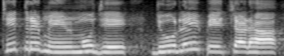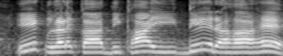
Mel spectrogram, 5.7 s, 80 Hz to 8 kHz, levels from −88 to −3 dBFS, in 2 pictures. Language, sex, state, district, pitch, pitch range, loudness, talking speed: Hindi, female, Madhya Pradesh, Katni, 245 Hz, 235-270 Hz, -15 LUFS, 125 wpm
